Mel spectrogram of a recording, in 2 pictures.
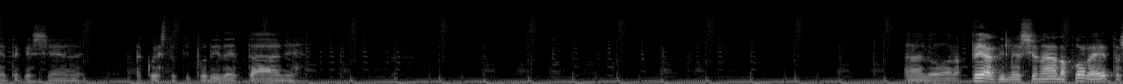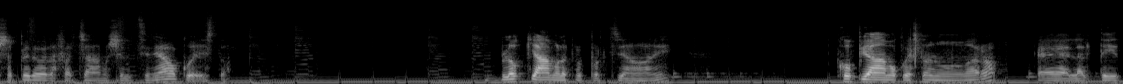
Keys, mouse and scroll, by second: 0.8-1.4 ctrl+scroll up 2, 5.1 middle drag, 6.0 middle click, 6.8-7.2 ctrl+scroll down 2, 8.7-9.2 middle drag, 9.8 ctrl+scroll down 2, 12.5 click, 16.4 click, 18.8 click, 20.3 ctrl+c.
